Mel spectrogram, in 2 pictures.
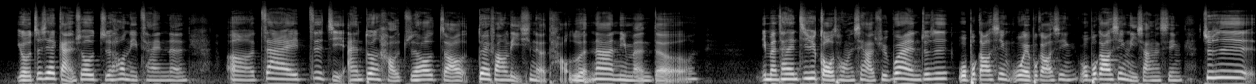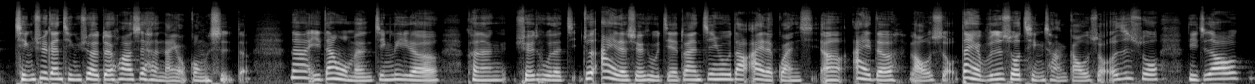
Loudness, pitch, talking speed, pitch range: -16 LUFS, 215 Hz, 305 characters per minute, 195-245 Hz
